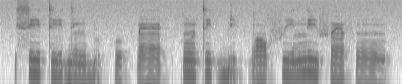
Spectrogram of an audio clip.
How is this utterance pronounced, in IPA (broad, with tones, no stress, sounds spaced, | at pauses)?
s i˦ t i˧ d ĩ˧ ɡ͡b u˧ k͡p u˨ k͡p ɛ̃˨˦ | k ũ˧ t i˧ ɡ͡b i˧ ɡ͡b ɔ̃˧ f i˦ n i˦˨ f ɛ̃˨ f ũ˨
